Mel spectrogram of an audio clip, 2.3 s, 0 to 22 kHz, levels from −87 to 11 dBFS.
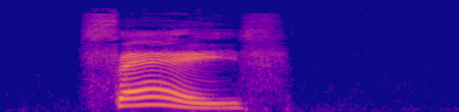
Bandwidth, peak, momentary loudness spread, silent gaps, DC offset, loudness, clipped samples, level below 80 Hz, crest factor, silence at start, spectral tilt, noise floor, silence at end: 16 kHz; -4 dBFS; 19 LU; none; under 0.1%; -19 LUFS; under 0.1%; -70 dBFS; 20 dB; 0.45 s; -3.5 dB/octave; -74 dBFS; 0.95 s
